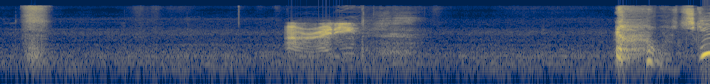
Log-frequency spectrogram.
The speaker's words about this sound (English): I thought I was going to sneeze, but then it was just a cough.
